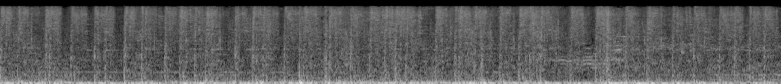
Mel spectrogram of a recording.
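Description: Weapons clash and slash rapidly.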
